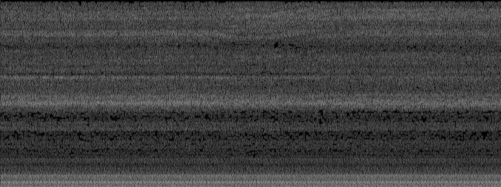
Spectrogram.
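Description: Steady droning hum with a fast, even pulsing throb from a running aerosol therapy machine.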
